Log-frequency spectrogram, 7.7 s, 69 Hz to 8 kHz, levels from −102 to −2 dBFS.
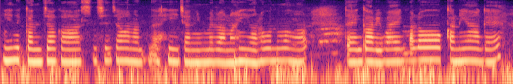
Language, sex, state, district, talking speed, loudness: Chakma, female, Tripura, Dhalai, 140 wpm, -15 LUFS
